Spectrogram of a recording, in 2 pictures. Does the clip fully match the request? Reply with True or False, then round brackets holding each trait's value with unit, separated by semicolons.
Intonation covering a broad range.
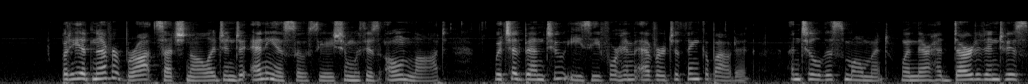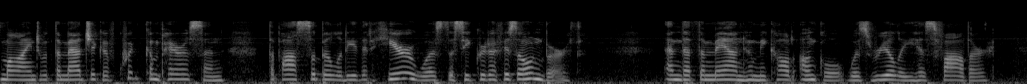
False (3.2 semitones)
